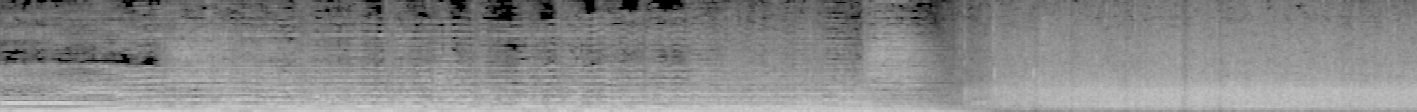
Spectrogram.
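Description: A woman singing a long held final note over a symphony orchestra and piano, the closing chord shifting once about a second in and cutting off about nine seconds in. The audience then applauds.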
